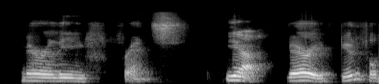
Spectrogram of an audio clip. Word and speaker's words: Marilee: Marilee, just like it. But but a lot of people pronounce it Marley. They don't see the I.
